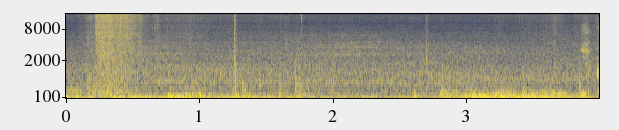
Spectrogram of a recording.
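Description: A brief rustle near the start, then a few faint clicks, from test leads and wiring being handled at a dangling CB radio, over a steady low hum in the cab.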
